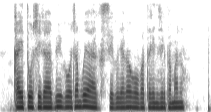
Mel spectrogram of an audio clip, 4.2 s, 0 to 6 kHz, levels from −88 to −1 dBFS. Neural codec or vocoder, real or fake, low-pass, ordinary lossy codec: none; real; 5.4 kHz; none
